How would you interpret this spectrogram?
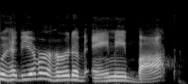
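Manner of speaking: ordinary talk, nothing marked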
